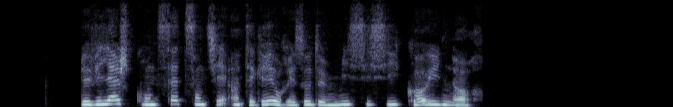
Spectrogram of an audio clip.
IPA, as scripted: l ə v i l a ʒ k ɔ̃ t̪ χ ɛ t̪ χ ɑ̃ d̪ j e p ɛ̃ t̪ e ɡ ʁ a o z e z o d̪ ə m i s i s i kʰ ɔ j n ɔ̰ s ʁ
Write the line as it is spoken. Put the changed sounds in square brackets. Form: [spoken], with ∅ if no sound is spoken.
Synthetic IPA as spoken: l ə v i l a ʒ k ɔ̃ t̪ [s] ɛ t̪ [s] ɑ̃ [t̪] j e [ʔ] ɛ̃ t̪ e ɡ ʁ [e] o [ʁ] e z o d̪ ə m i s i s i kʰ ɔ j n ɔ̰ [∅] ʁ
